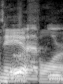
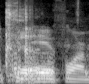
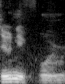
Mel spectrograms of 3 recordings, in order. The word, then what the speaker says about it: cuneiform: Yeah, my cuneiform hieroglyphics. I thought it was always pronounced Suniform or something.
